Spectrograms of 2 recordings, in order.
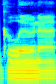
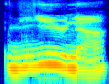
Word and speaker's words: Glüna: looks like this manga's title is genka and gluna however there's a little note in the manga that says the gene Luna is silent and it also has an umlaut so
